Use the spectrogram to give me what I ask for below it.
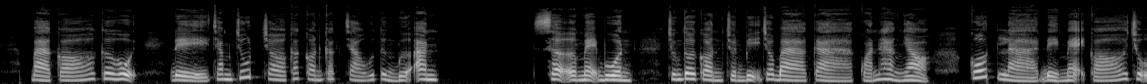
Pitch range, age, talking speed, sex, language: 180-240 Hz, 20-39, 185 wpm, female, Vietnamese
